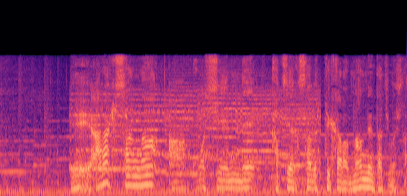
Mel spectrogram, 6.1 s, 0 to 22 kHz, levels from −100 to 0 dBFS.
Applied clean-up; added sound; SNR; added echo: none; Electric guitar; 5 dB; none.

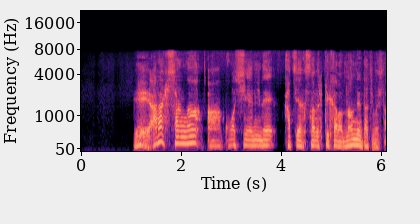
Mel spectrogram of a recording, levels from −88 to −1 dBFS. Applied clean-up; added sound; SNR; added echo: neural mask model Resemble Enhance denoiser.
